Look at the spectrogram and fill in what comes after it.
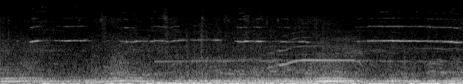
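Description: Motor vehicle engine revving up and down several times, with a high thin whine that comes and goes above it.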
